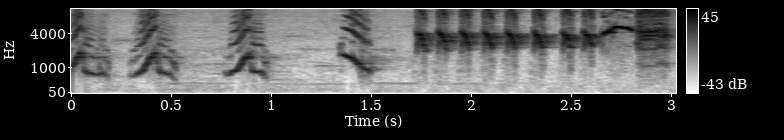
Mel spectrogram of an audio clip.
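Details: Captive white-rumped shama singing as a lure to stir other shamas into song, giving loud swooping downslurred notes, then a fast run of buzzy repeated chips ending in a rising whistle.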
